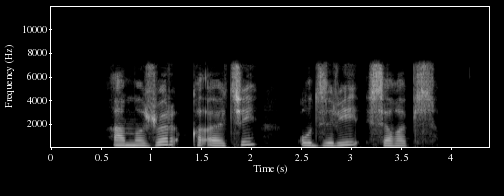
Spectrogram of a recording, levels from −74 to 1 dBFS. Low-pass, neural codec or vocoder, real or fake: 7.2 kHz; codec, 16 kHz, 4.8 kbps, FACodec; fake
